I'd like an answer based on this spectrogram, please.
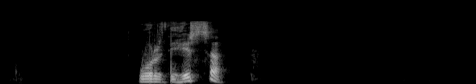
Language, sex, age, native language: Icelandic, male, 20-29, Icelandic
